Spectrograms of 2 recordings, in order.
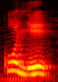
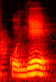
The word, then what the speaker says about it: colher: primeiro caso nós temos quando eu digo vamos colher o som do Ó ele é fechado e no segundo caso nós vamos observar a colher o som do é é aberto então por isso essa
